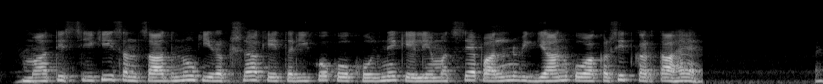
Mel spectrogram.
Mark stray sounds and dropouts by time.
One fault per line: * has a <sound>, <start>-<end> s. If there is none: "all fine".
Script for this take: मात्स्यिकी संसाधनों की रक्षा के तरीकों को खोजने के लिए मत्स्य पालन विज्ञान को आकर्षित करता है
all fine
